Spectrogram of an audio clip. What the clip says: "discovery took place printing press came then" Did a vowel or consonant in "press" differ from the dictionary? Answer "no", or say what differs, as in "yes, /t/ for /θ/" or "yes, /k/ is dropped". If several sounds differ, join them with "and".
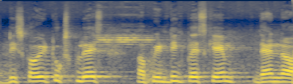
yes, /l/ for /ɹ/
